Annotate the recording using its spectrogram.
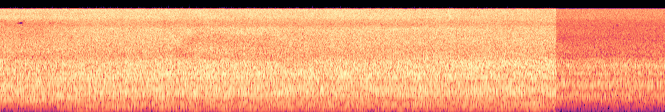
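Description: Water pours down and splashes loudly into a pool, close by.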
